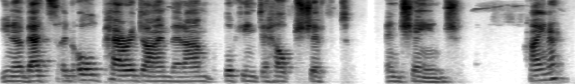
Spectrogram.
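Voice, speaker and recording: Lowish-voiced woman thinking out loud, calm and measured. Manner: reflective, measured. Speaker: discussion participant. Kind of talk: casual group discussion.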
